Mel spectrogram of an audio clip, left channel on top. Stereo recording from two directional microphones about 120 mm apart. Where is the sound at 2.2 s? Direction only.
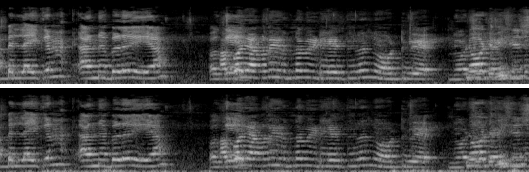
20° left (ahead or behind).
